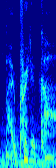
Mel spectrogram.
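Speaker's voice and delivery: soft unvoiced prayer; whispered prayer. Real, not acted. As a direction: breathe it as a private prayer. Quiet prayerful aside.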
